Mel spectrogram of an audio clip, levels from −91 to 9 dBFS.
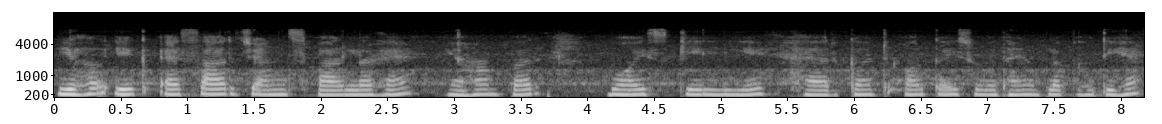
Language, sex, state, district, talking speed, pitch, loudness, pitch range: Hindi, female, Rajasthan, Bikaner, 130 wpm, 205 Hz, -19 LUFS, 200-215 Hz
